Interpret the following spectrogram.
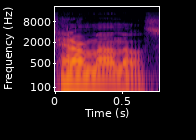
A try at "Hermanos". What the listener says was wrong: No, it's you don't even say it. You don't even say the H.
